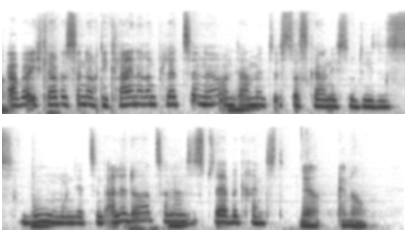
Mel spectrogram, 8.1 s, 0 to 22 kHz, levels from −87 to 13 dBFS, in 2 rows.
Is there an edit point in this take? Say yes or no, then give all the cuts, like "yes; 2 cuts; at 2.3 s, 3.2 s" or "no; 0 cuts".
no; 0 cuts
